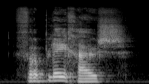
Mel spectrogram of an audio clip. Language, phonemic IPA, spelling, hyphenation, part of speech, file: Dutch, /vərˈpleːxˌɦœy̯s/, verpleeghuis, ver‧pleeg‧huis, noun, Nl-verpleeghuis.ogg
- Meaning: rest home, nursing home (place of residence that provides on-site specialist medical care to people who require high-dependency, long-term care)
